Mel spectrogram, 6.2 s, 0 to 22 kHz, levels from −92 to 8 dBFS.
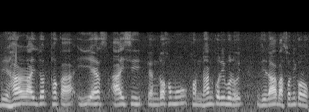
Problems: none marked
